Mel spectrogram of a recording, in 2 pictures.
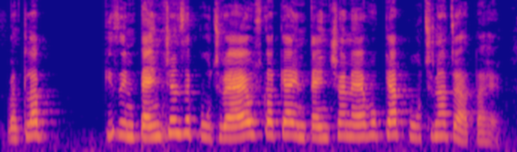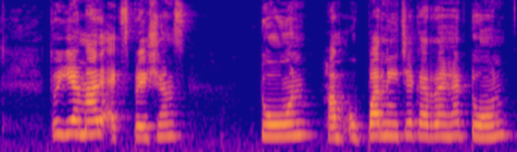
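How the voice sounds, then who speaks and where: A woman with an Indian accent teaching a casual video lesson, asking and answering her own questions in a lively way. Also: sits high.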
